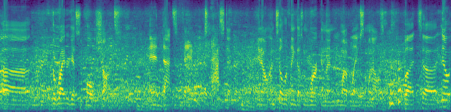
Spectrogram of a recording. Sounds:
speech

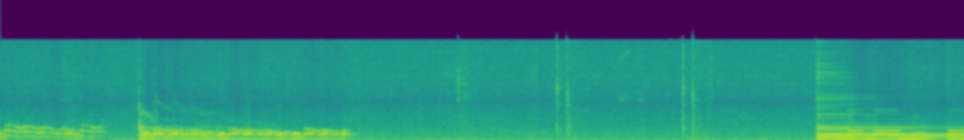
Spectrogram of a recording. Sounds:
guitar
effects unit
theremin

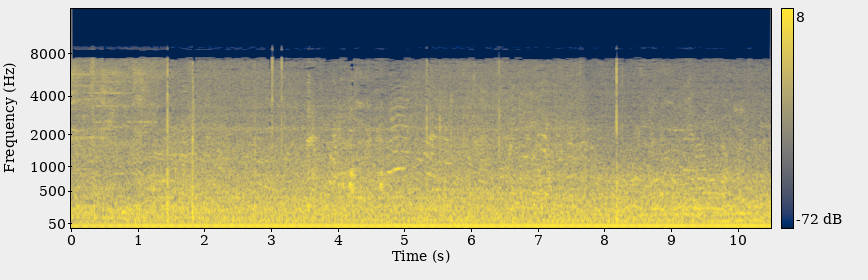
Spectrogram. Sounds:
speech

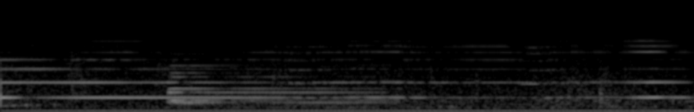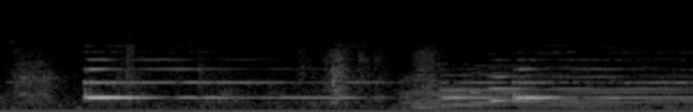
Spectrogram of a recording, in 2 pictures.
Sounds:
music
violin
musical instrument

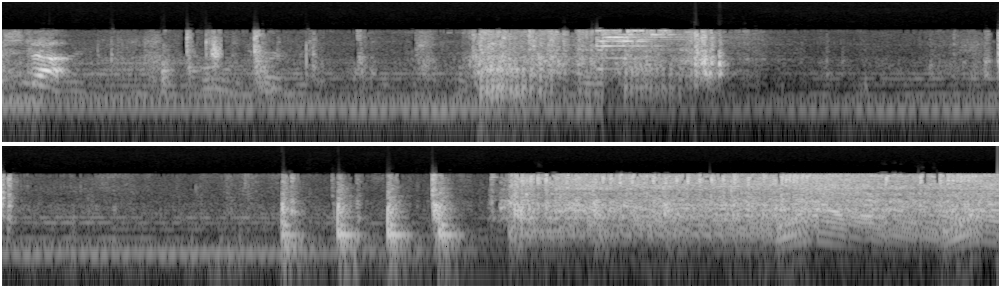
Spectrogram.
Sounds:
wood
chainsaw
speech

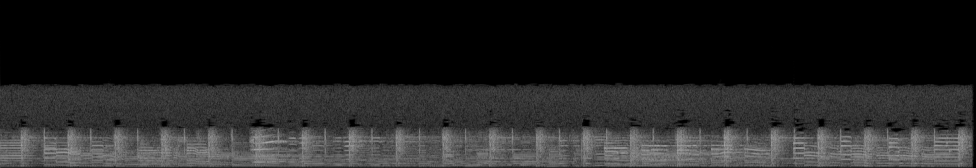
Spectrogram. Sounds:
music

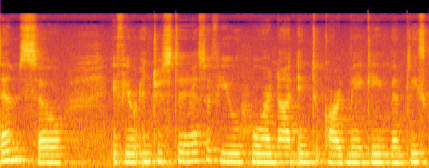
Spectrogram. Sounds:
speech

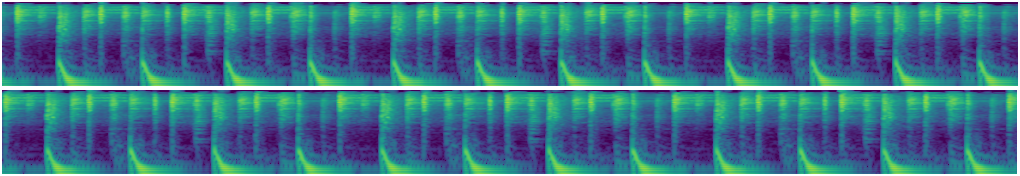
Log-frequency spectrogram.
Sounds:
music

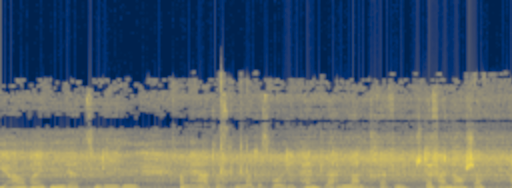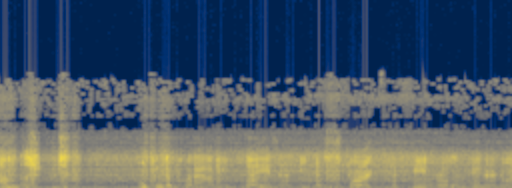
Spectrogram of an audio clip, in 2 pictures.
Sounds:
speech
radio

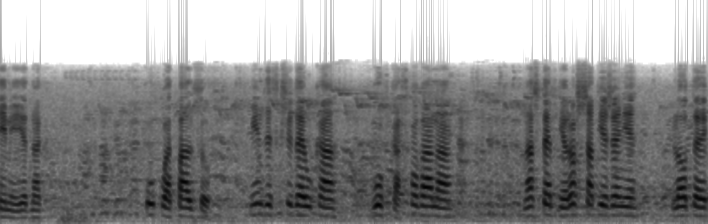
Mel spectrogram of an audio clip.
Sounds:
pigeon
outside, rural or natural
male speech
speech

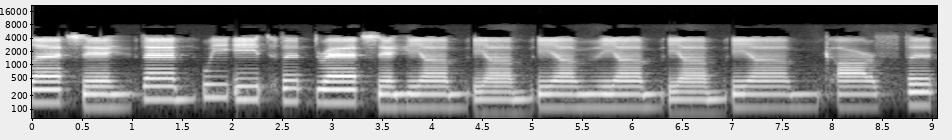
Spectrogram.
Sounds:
male singing

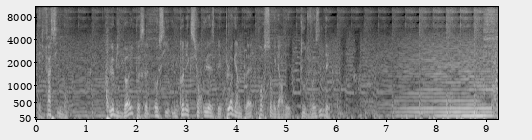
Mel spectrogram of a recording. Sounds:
speech
music

